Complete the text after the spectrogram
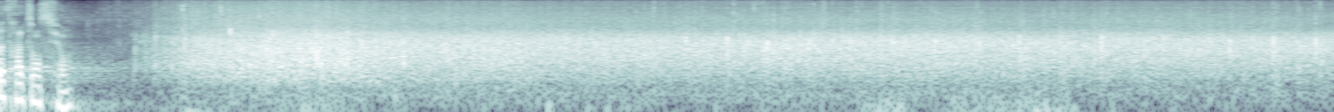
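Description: A large audience applauds steadily.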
